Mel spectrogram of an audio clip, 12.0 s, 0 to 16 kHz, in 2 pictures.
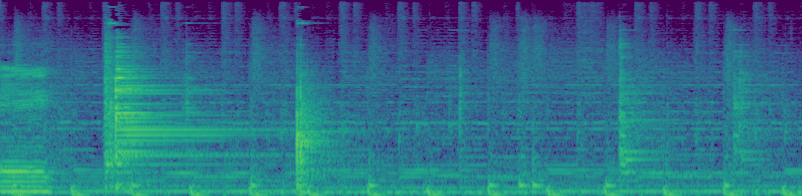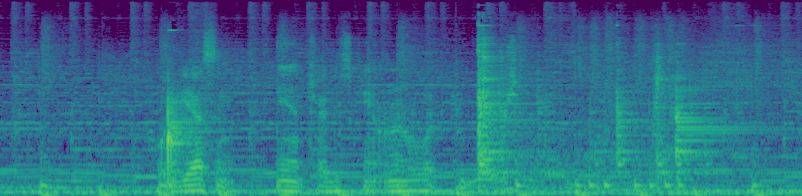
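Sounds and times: background music: 0.0s - 12.0s
metal sockets clinking: 9.5s - 12.0s.

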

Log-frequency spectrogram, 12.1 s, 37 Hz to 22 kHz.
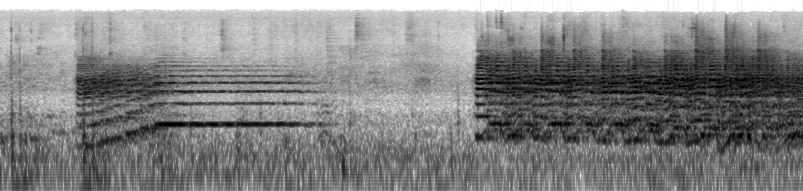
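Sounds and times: solo trumpet notes: 1.1s - 5.0s, 7.1s - 12.0s.

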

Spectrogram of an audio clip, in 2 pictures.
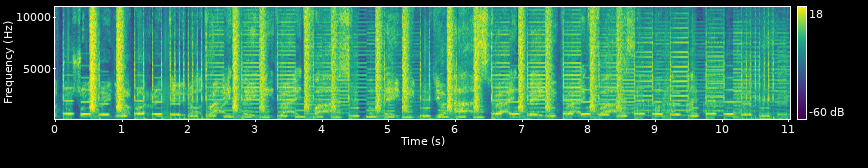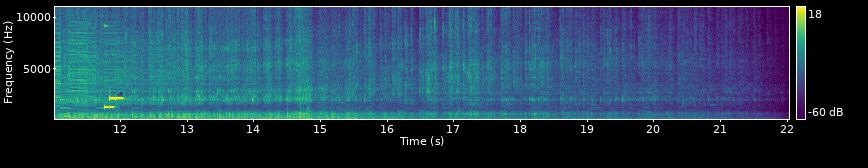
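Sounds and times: car engine running: 0.0s - 21.8s.

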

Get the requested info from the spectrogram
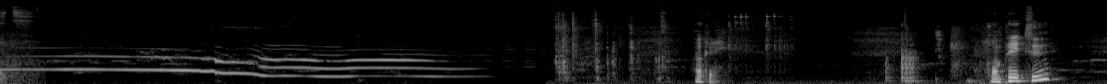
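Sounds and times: wolf howl: 0.0s - 4.9s.

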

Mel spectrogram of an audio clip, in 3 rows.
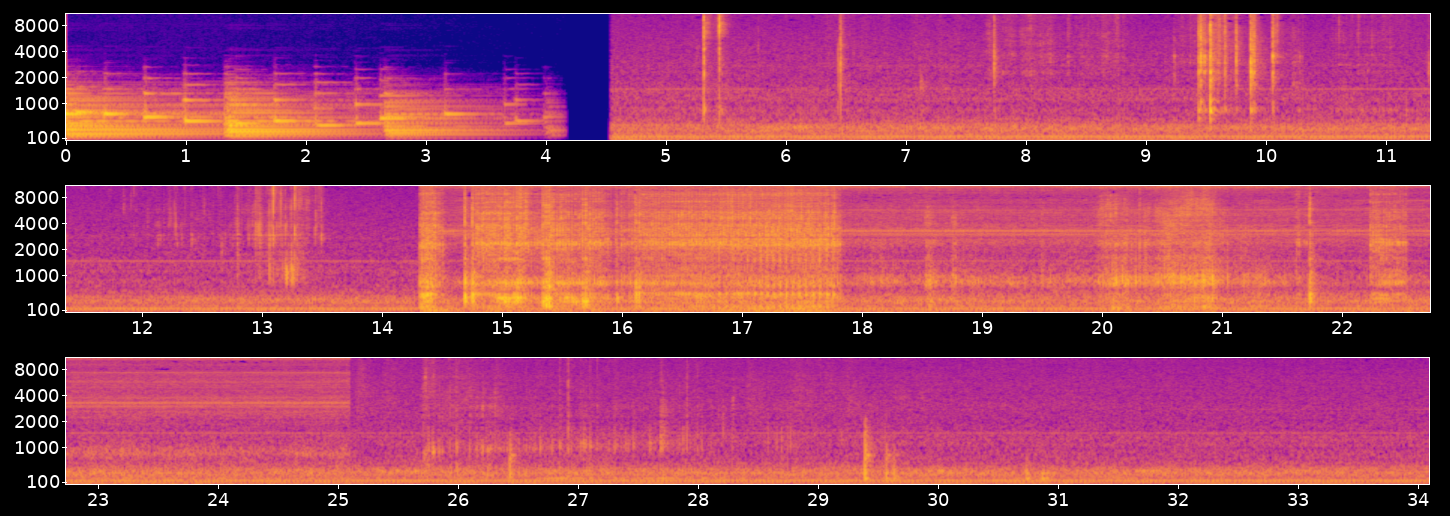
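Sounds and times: milk frother whirring: 14.3s - 25.1s, 25.7s - 28.0s.

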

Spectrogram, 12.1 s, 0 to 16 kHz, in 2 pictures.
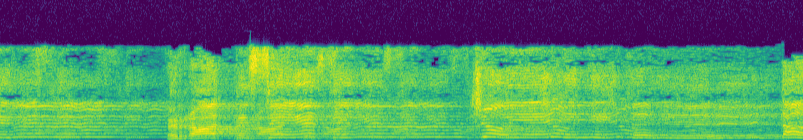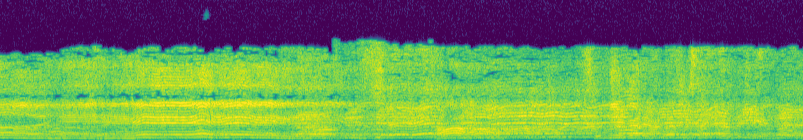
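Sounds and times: man chanting devotional poem: 0.0s - 12.0s.

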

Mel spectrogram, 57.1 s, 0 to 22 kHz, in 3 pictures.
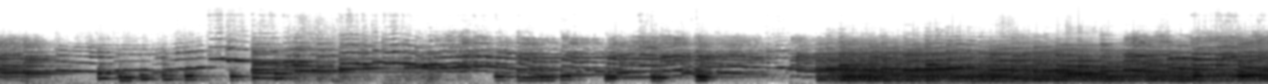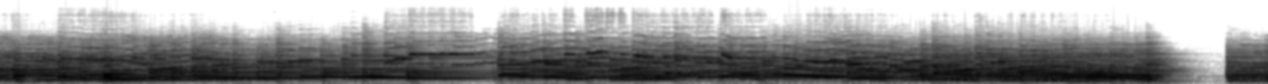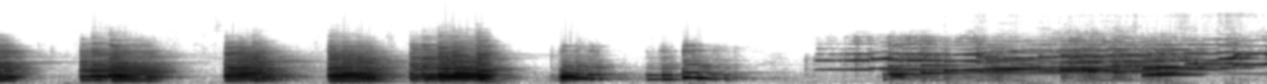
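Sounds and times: chamber music ensemble: 0.0s - 57.0s.

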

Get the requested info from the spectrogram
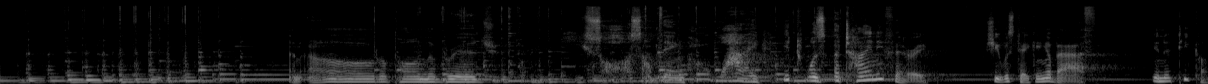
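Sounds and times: fingerpicked twelve-string guitar: 0.0s - 9.9s.

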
